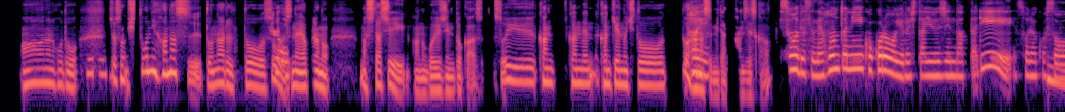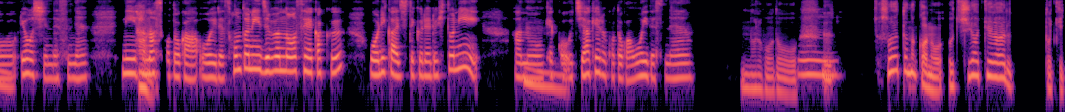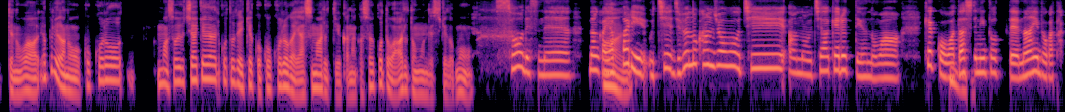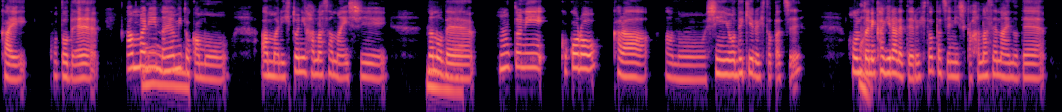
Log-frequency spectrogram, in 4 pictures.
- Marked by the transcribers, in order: none
- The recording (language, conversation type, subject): Japanese, podcast, 挫折から立ち直るとき、何をしましたか？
